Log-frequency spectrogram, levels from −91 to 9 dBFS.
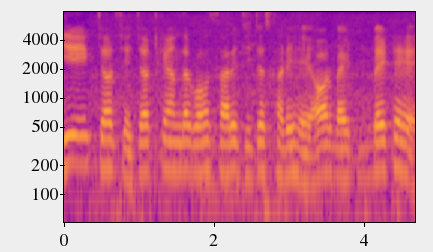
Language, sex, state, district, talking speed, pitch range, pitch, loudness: Hindi, female, Maharashtra, Mumbai Suburban, 190 wpm, 160-185 Hz, 175 Hz, -16 LUFS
